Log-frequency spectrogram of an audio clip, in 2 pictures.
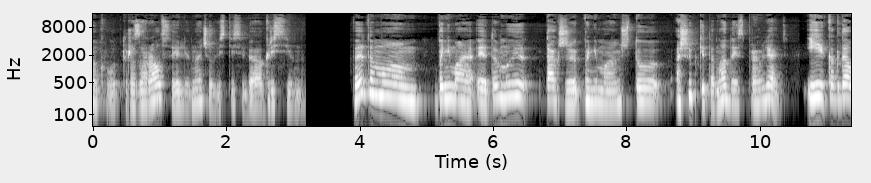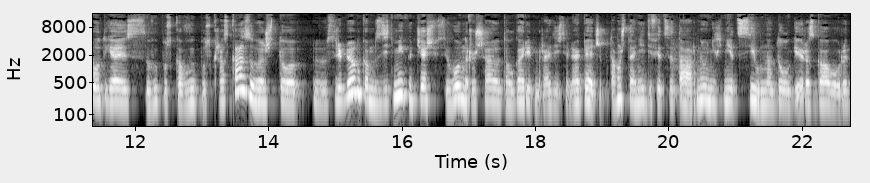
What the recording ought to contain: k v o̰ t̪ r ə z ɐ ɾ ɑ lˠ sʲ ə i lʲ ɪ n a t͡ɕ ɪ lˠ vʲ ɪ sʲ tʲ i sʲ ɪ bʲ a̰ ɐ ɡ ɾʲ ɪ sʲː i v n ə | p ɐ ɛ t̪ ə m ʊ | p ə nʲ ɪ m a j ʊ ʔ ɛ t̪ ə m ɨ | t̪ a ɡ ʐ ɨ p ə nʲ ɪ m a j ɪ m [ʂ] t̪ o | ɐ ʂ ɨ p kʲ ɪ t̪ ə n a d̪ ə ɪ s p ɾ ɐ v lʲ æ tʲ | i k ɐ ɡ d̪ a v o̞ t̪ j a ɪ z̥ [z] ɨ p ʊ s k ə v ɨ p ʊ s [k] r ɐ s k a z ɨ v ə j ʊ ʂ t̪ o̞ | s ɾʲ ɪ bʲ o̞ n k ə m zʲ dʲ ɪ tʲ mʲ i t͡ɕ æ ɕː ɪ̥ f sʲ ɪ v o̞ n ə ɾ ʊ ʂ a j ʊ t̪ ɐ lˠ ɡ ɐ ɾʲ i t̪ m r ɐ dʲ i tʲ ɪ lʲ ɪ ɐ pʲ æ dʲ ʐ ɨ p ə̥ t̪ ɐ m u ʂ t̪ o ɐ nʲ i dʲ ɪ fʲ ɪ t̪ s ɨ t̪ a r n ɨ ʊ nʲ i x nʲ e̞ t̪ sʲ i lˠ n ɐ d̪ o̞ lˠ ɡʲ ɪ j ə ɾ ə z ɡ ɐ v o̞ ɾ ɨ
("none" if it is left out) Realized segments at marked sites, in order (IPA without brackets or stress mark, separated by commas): ʂ, v, k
